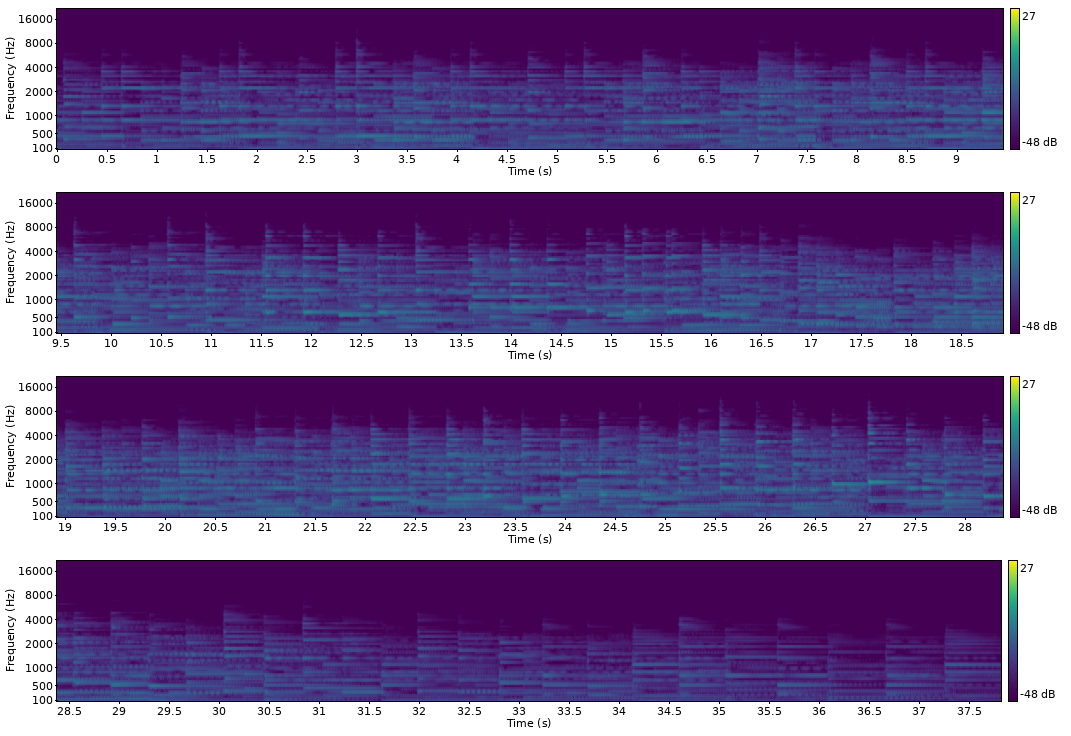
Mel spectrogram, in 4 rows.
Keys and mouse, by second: 0.0 click, 0.3 middle click, 1.0 click, 4.3 click, 5.2 click, 12.7 f, 12.8 click, 16.9 f, 17.1 click, 17.8 f, 17.9 click, 19.1 shift+click, 23.1 click, 23.7 click, 23.8 e, 23.8 click, 27.8 click, 30.3 middle click, 31.6 click, 32.3 middle click, 34.6 click, 35.6 shift+middle click.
